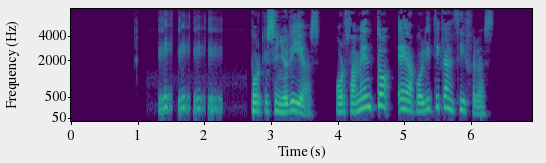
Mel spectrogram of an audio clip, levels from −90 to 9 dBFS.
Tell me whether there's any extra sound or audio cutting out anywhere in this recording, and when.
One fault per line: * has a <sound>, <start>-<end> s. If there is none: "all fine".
* has a laugh, 1.3-2.3 s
